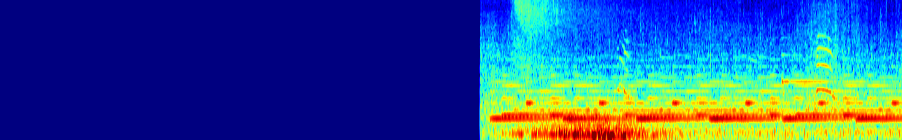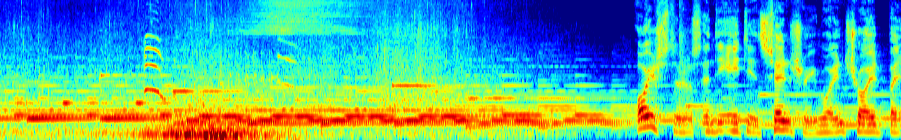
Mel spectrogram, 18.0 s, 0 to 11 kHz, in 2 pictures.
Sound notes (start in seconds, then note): 5.5 gentle piano music; 5.5 seagull squeals; 9.9 water gurgles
